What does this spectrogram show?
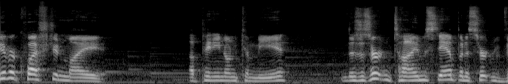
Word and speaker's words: Camille: Because that is the correct French pronunciation, and I've been around too many French people to say it incorrectly anymore. 내가 우연히 들은 이야기가 맞다면 Because the double L sound in French is a E sound.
